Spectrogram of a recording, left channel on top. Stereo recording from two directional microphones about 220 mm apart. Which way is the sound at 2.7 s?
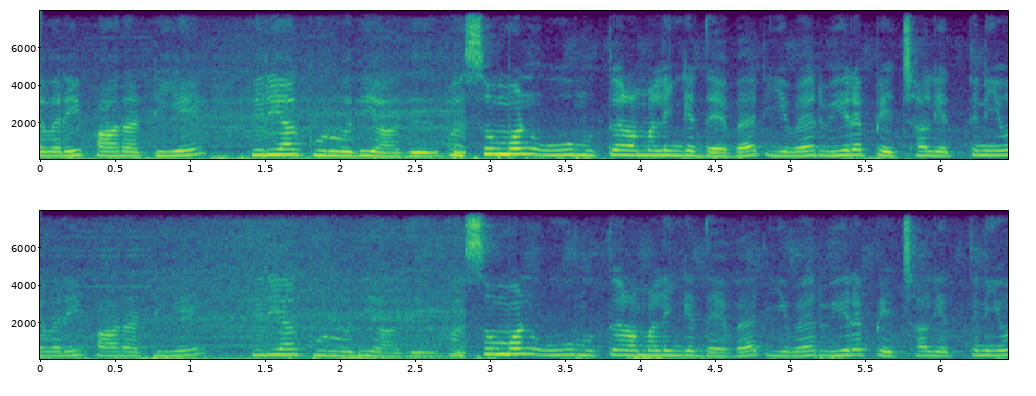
15° left (ahead or behind).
